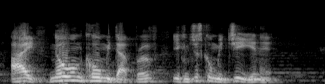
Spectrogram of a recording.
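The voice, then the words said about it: Ridiculous put-on slang accent. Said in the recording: “Why on earth are you speaking in such a ridiculous accent?”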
